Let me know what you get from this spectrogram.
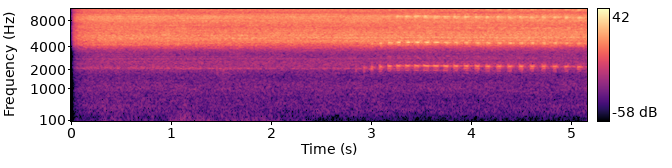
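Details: Higurashi cicadas calling after 5 pm on an evening mountain descent: a dense, high shrill insect chorus fills the background, and a clear pulsed series of rapid, evenly spaced beats, about four per second, starts midway.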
